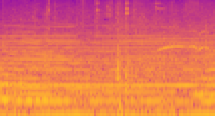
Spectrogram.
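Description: Film soundtrack: music with low held notes, with horses heard over it and a short call near the end.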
